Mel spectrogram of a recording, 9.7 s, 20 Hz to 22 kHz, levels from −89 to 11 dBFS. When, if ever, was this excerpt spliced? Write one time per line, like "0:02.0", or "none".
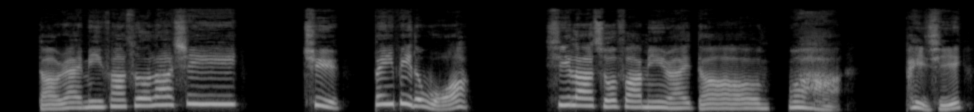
0:05.3
0:07.8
